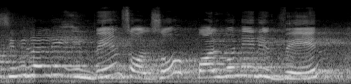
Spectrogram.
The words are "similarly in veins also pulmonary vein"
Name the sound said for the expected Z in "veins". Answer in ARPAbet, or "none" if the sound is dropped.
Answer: S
